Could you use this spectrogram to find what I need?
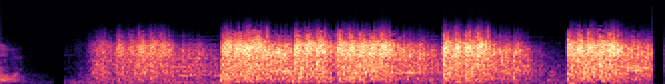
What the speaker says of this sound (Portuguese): A submetralhadora.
